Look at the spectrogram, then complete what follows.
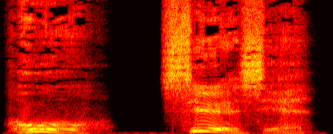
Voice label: Male Human Thanks, zh

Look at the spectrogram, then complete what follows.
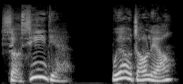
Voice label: Female Human Start, zh

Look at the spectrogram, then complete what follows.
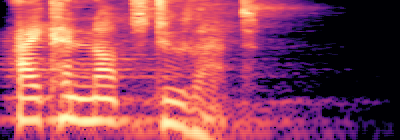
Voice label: Female Ghost ERROR GENERIC

